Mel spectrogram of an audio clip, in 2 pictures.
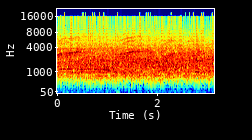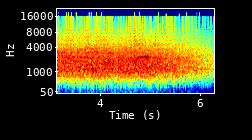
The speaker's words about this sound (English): So let's give them a great big applause here.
